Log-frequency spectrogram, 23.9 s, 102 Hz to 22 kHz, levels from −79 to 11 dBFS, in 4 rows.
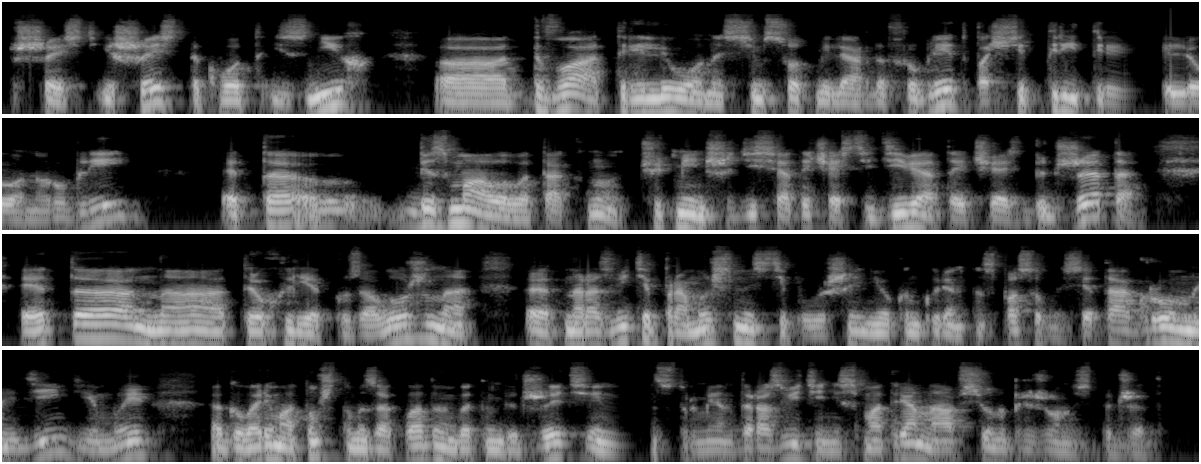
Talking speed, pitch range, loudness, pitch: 155 wpm, 95-130 Hz, -18 LUFS, 105 Hz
